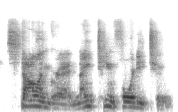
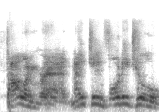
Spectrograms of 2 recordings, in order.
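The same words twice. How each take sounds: First: It is said in his normal voice. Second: It is said in a newsreel announcer voice.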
